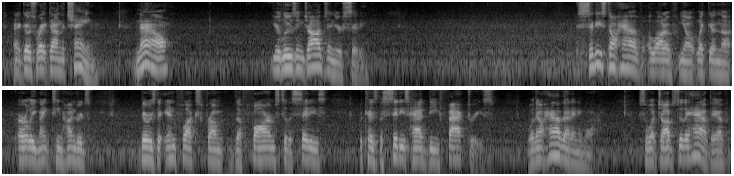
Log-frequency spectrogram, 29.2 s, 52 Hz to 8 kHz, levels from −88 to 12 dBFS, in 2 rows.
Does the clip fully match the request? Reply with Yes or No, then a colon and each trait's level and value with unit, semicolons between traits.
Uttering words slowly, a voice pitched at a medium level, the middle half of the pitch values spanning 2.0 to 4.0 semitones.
No: slow, 115 wpm; low, 125 Hz; average, 3.3 semitones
